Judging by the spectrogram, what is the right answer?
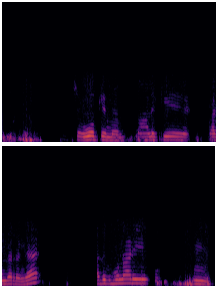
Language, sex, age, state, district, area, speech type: Tamil, male, 30-45, Tamil Nadu, Dharmapuri, rural, conversation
